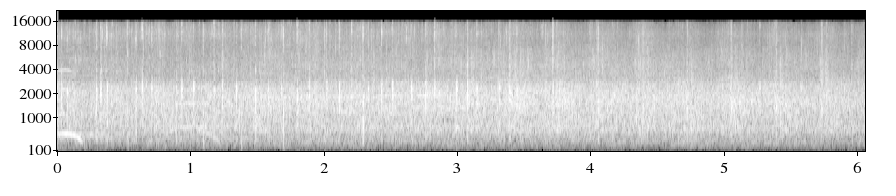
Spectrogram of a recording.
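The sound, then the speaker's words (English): Audience applause welcoming two guest speakers to the stage: dense, even clapping from many hands that holds steady and fairly soft for several seconds. “Let's give them a warm welcome.”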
